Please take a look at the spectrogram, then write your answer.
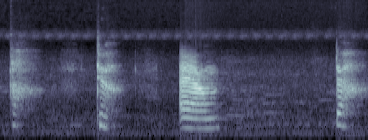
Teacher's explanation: the tongue tip touches the alveolar ridge and cuts off the airflow at the point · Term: stop consonant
